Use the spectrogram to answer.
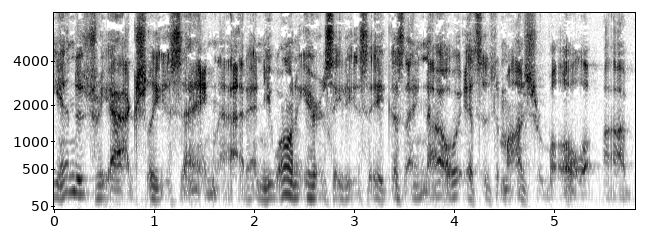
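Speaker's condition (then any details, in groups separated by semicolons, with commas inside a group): Spasmodic dysphonia; sudden onset age 42, titanium bridge between vocal cords in Japan, Dr. Andrew Blitzer recommended; voice rough and shaky, mistaken for crying, tight cords blocked air, formerly failed completely, worse before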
